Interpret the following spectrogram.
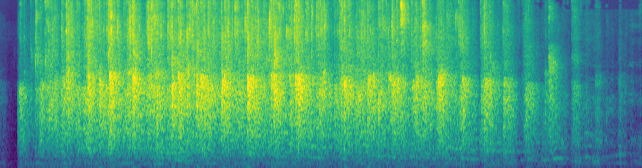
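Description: Audience applauding: many hands clapping together, starting suddenly and dying away over the last two seconds.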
